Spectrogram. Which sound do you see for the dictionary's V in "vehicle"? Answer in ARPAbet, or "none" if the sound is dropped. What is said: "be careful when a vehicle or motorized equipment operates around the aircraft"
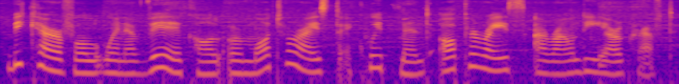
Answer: V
